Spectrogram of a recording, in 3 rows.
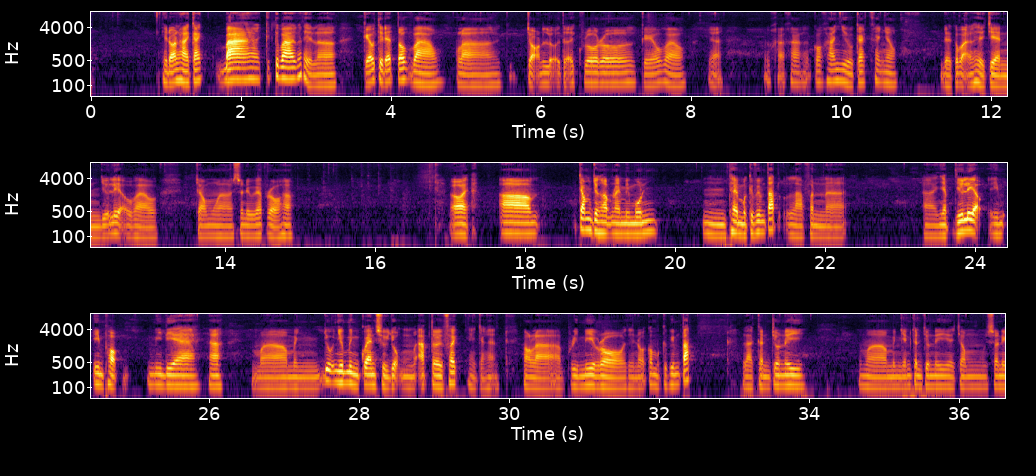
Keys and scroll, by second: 15.0 Delete, 16.2 Home, 33.8 ctrl+i, 35.5 ctrl+i.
